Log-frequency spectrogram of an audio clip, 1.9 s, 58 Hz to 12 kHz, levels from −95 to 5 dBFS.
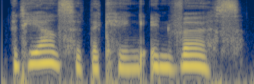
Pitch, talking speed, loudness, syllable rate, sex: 180 Hz, 220 wpm, -18 LUFS, 6.1 syllables/s, female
